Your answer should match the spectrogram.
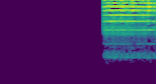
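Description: Silence, then about one and a half seconds in a school bell starts ringing, with several steady ringing tones over a rattling buzz. It signals break time.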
